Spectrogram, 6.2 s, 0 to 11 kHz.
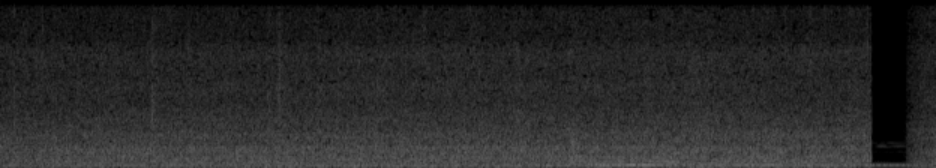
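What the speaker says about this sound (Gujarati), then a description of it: "જો પાછો 4 વાગે વરસાદ ચાલુ થયો છે જોરદારનો" Heavy monsoon rain pours down steadily in Junagadh, a dense, even hiss of downpour filling the whole stretch before dropping out abruptly near the end.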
